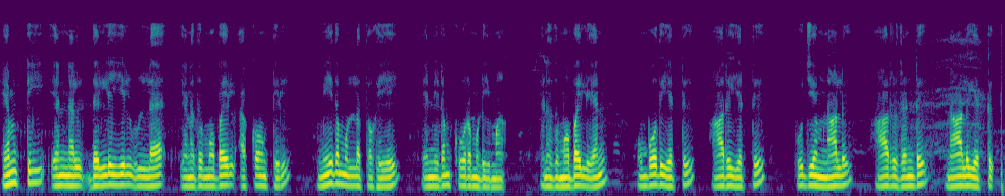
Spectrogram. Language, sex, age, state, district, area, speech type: Tamil, male, 60+, Tamil Nadu, Thanjavur, rural, read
